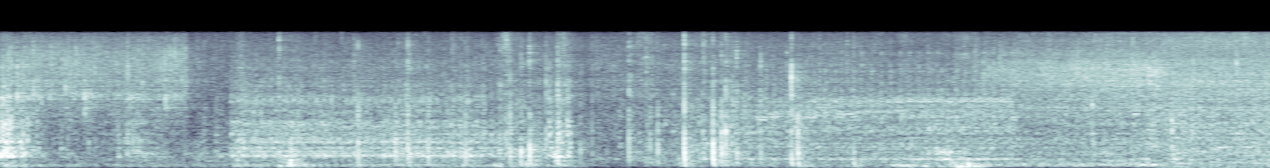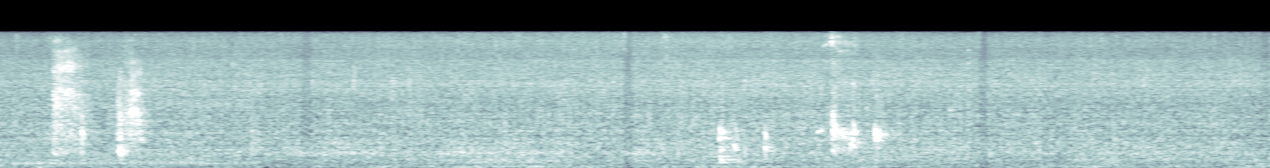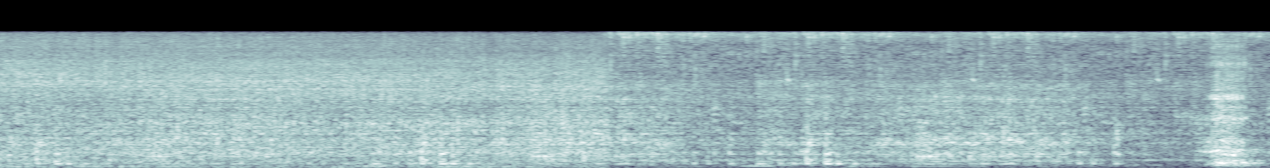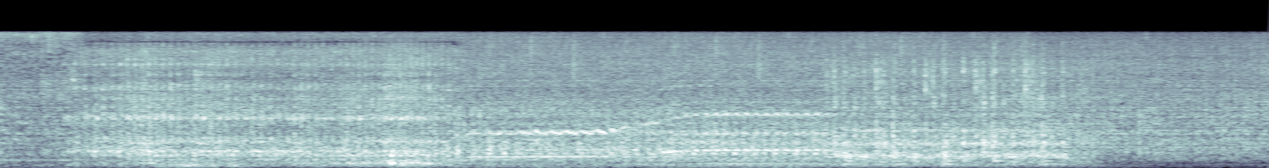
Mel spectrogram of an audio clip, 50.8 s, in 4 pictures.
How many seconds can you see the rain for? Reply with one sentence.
You can hear the rain for 51 seconds altogether.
